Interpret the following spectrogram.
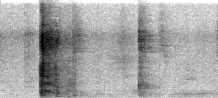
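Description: A person coughing: one loud, abrupt cough about half a second in, then a shorter, fainter one about a second later.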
